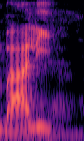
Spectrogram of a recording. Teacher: vokal I diucapkan I rendah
